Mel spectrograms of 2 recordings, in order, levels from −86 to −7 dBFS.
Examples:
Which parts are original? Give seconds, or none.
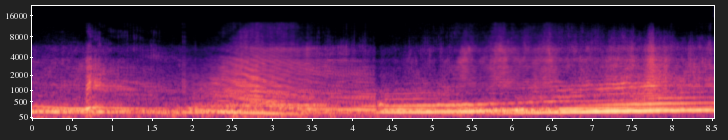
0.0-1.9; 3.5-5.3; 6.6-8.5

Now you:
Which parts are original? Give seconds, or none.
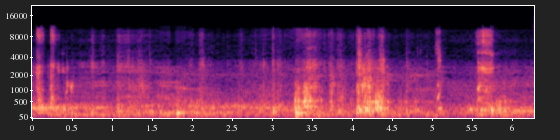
1.9-5.1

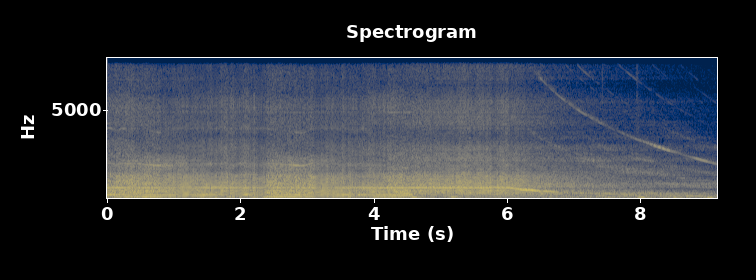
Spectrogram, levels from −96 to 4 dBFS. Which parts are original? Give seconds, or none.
0.0-0.8; 2.4-3.1; 4.2-4.8; 6.5-9.2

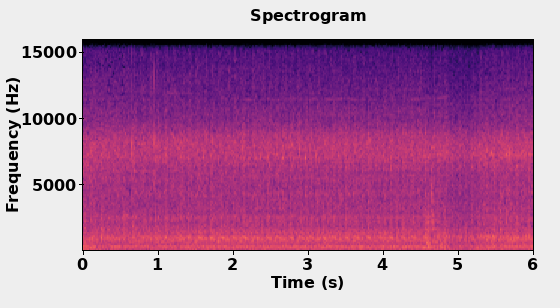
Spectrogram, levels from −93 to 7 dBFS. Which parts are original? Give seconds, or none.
0.6-6.0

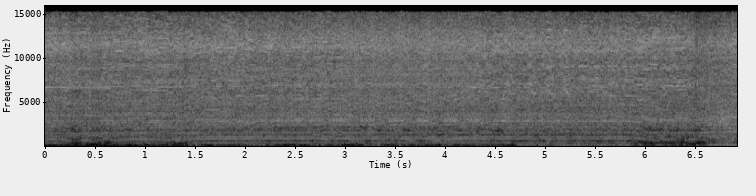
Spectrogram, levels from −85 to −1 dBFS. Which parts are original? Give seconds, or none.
0.0-3.0; 4.3-6.9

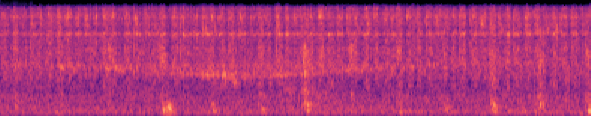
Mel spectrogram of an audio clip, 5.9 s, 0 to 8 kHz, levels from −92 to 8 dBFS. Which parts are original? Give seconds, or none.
1.2-2.9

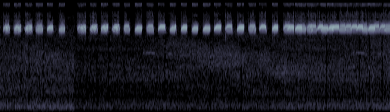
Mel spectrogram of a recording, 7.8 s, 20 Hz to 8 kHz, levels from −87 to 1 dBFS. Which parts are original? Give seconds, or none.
0.7-1.6; 2.5-7.8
